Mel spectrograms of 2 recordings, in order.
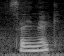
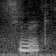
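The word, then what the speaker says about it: Sinek: cercle d'or de Simon saineek sineek je prononce à la française le cercle d'or c'est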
